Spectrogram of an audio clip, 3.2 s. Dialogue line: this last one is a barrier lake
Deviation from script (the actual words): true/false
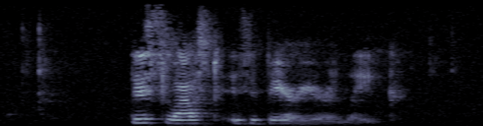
true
